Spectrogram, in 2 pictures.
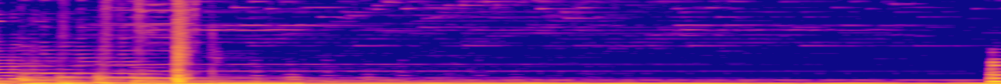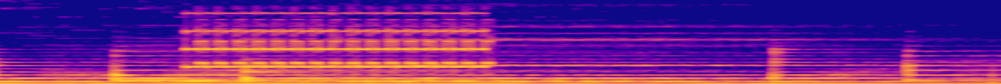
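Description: A phone ringtone chimes in a domestic setting: a steady tonal ring starts midway, with repeated melodic bursts, clear and moderately loud, no talk over it.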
